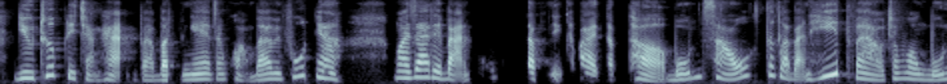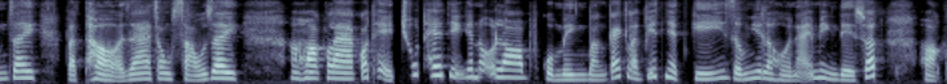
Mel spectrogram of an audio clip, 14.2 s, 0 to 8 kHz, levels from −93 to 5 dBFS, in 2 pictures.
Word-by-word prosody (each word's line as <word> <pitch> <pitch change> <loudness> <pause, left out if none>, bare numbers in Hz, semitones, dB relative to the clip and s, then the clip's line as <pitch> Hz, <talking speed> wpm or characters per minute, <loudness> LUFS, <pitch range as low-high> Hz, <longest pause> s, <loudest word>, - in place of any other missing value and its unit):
YouTube 315 +9 +1
đi 220 - -1
chẳng - - -3
hạn, - - +4
và 160 - -5
bật 165 +2 +3
nghe 190 +2 0
trong 190 0 -8
khoảng 135 - -9
30 195 +4 +1
phút 310 +3 -4
nha. 220 -5 +2 0.4
Ngoài 235 -1 +3
ra 260 -1 +5
thì 230 - +1
bạn 190 - +4
cũng 255 - -33 0.2
tập - - +4
những - - -10
cái - - -12
bài - - +3
tập - - -3
thở - - +4
4-6 200 - +1
tức 330 -4 -5
là 235 - +2
bạn 185 - 0
hít 305 - +4
vào 215 -4 +1
trong 210 -1 -6
vòng 185 -4 -3
4 180 +6 -5
giây 235 0 +2 0.2
và - - 0
thở 185 -4 +5
ra 195 +2 +1
trong 205 -1 -2
6 175 -2 +1
giây. 220 0 +4 0.4
Hoặc 225 0 +3
là 210 -2 +6
có 245 +4 0
thể - - -3
trút 350 +2 -3
hết 325 0 +1
những - - -2
cái 270 - -2
nỗi 260 - -2
lo 255 -2 +3
của - - -2
mình 175 0 -3
bằng 170 -1 -5
cách 270 - -1
là - - -1
viết 290 - -5
nhật 235 -5 -1
ký 200 +3 -2
giống 190 0 -1
như 235 - -3
là 210 - -1
hồi 165 -3 -6
nãy 155 - -2
mình 225 -6 -5
đề 165 -2 -1
xuất, 290 - +3 0.3
hoặc - - -2
215 Hz, 280 wpm, -23 LUFS, 185-250 Hz, 0.4 s, là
